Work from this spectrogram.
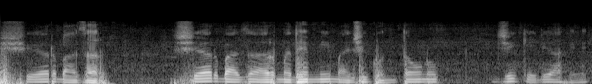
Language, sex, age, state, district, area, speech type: Marathi, male, 30-45, Maharashtra, Ratnagiri, urban, spontaneous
